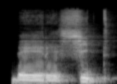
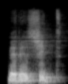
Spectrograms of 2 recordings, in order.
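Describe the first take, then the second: First: "bereshit" slowed into separate syllables; stretched, divided "bereshit"; syllable-by-syllable word. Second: Said in the usual way. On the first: Shown as a demonstration. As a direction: sound out "bereshit" piece by piece. Teacher sounds out the syllables.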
